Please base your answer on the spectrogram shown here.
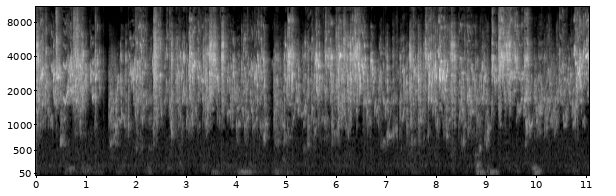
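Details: Continuous budgie chatter from pet birds: a long, busy flow of scratchy warbles, squeaks and chirps, rising and falling in loudness with a few short breaks.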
